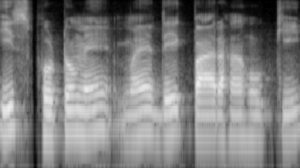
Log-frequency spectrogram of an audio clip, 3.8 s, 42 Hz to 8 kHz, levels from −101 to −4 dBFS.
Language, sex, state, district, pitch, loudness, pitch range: Hindi, male, Madhya Pradesh, Bhopal, 120 Hz, -19 LUFS, 115-130 Hz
